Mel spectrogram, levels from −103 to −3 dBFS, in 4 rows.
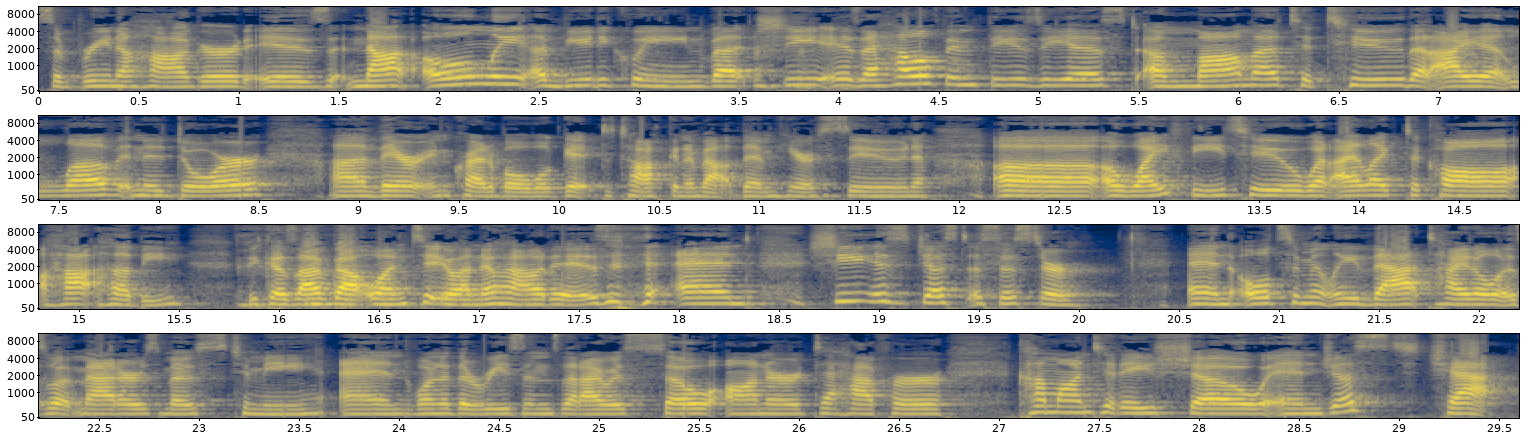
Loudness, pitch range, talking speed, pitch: -16 LUFS, 185-230 Hz, 185 wpm, 200 Hz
